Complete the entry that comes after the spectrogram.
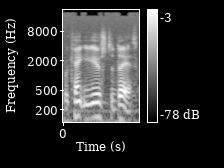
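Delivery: ordinary talk, nothing marked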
